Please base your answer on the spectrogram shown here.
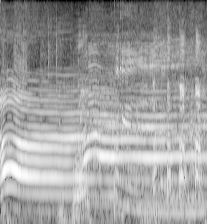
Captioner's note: laughs; imitates gunfire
